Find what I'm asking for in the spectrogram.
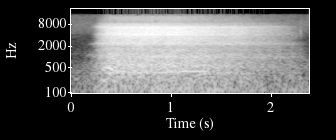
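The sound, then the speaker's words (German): A single long inhale through the nose during a guided breathing exercise, a steady airy hiss that swells quickly, holds for over a second, then slowly fades, with no talking. “Ich atme ein durch die Nase.”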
